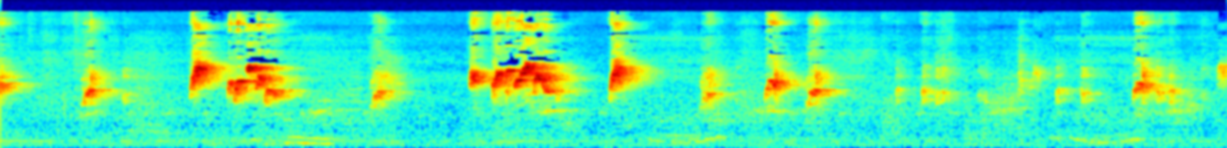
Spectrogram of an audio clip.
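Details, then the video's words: Red-whiskered bulbul singing: bursts of bright, warbled whistled phrases with quick up-and-down notes, coming in clusters separated by short pauses, with a faint low hum underneath. "Chào Mào hót hay"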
